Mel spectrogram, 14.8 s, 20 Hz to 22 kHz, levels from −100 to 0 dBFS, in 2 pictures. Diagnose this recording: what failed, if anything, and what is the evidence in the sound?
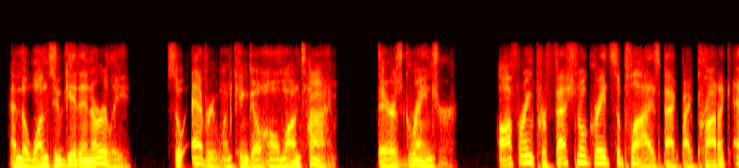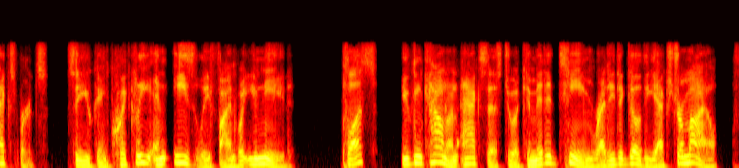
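Nothing in the chain has broken here: the speech has the character of an AMR wideband (HD Voice) call, which fits the 12.65 kbit/s mode, where the codec leaves only a light touch, and that's simply the codec doing its ordinary job.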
